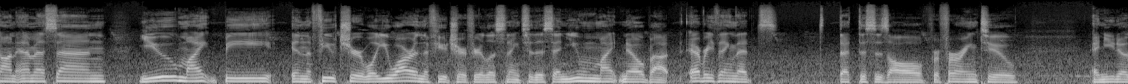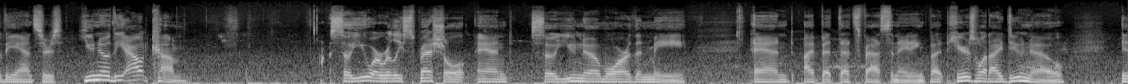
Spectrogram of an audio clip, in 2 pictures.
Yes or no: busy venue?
yes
